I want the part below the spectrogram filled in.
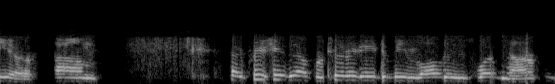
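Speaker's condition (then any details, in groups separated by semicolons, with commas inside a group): Cerebral palsy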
